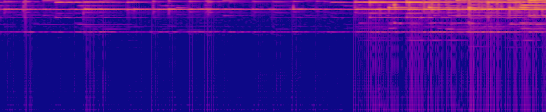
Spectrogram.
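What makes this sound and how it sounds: A large curtain of many long hanging steel nails is pushed and rocked by hands and fingers so the nails clink together. Sparse, bright, high-pitched tinkles ring briefly for the first few seconds, then the nails swing harder and the sound turns into a louder, dense shimmering clatter.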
